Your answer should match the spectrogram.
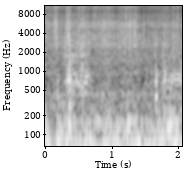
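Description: Steady low road and engine rumble inside a moving car's cabin, with rain on the windscreen.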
